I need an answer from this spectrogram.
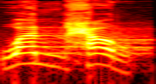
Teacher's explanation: اب دیکھیں آخر میں سکون ہے, ساکن ہے, را ساکن ہے, وقف میں بھی اس کو ساکن ہی رکھیں گے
